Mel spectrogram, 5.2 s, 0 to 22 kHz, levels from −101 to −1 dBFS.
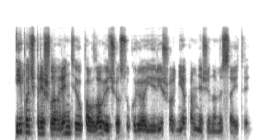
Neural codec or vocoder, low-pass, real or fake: vocoder, 44.1 kHz, 128 mel bands, Pupu-Vocoder; 10.8 kHz; fake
